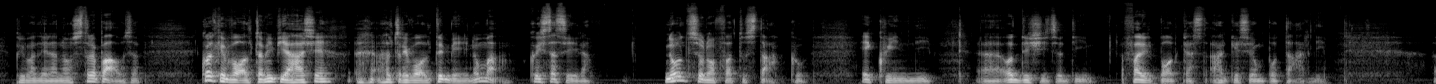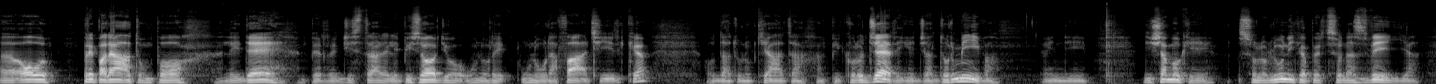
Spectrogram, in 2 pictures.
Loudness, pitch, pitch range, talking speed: -19 LUFS, 90 Hz, 80-100 Hz, 130 wpm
